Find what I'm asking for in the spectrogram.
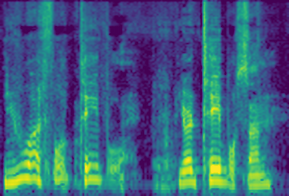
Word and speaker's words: Ufotable: Haiku? Not the haiku? – What the fuck is Ufotable? – Oh, you say Ufotable, bro. Not haiku.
